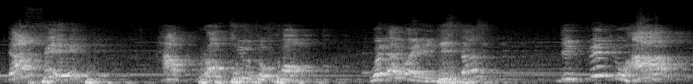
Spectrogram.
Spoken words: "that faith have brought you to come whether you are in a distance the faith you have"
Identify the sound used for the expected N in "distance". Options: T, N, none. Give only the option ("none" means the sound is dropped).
none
